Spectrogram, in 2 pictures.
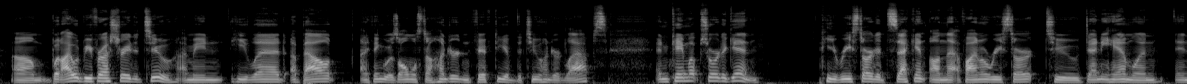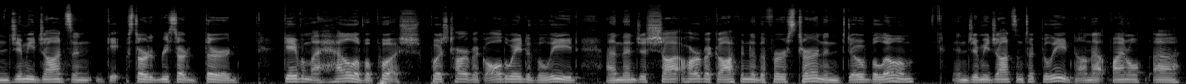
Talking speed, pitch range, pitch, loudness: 205 wpm, 105-125 Hz, 115 Hz, -28 LUFS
